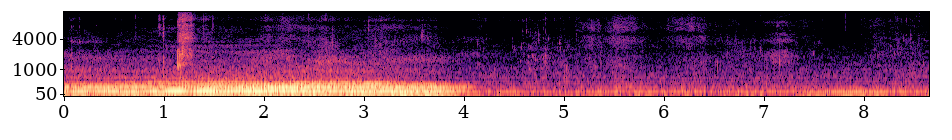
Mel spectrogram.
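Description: Car engine and road noise heard from inside a moving car, a steady low rumble with a brief click about a second in; it stops abruptly about halfway through, leaving only a faint, even outdoor background.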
